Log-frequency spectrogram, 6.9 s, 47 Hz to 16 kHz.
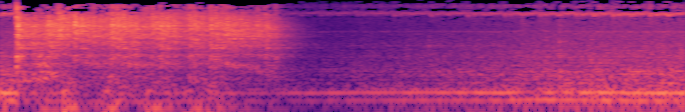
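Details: C4 Corvette that still won't start after its dead battery was jumped: about three seconds of cranking with a brief catch, then it drops to a steady background hum. Crank, no start; the engine won't stay running.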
